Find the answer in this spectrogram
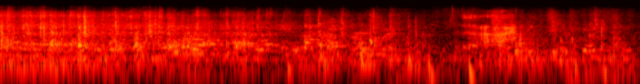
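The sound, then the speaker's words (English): The hooves of a black horse, apparently a stallion, clip-clop at a steady walking pace ahead of a carriage on a car-free Sunday, a string of sharp strikes over a busy outdoor background with indistinct murmuring voices. “horse, apparently a stallion, followed by the official Happy Station carriage”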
